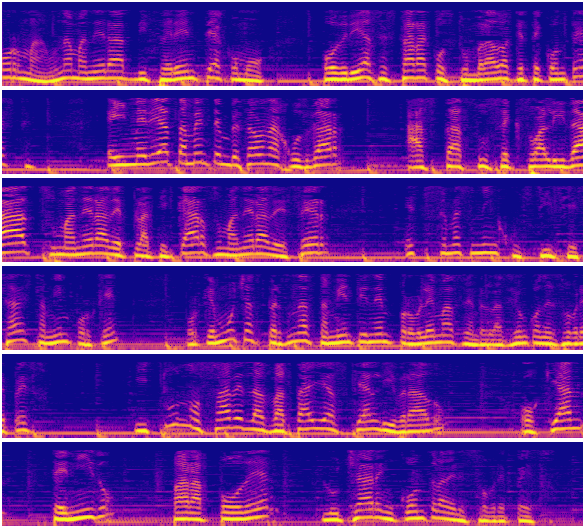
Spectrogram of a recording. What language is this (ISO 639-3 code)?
spa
